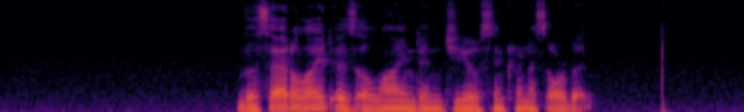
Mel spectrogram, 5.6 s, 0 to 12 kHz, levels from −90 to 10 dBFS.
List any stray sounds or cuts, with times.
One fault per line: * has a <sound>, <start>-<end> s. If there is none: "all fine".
all fine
